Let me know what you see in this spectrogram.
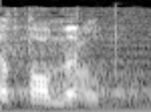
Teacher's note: قلقلة الطاء قلقلة زائد إطباق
